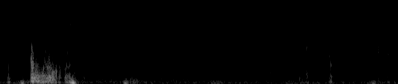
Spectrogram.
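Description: One loud low growl at the start, then faint gurgles in quiet: ordinary stomach growling.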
